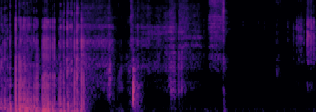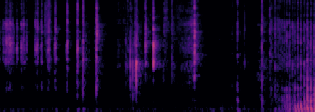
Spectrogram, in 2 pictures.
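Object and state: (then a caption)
Paper photo book pages. Long nails and fingertips turn and squeeze the pages of an open hardcover paper photo book. A full, low rustle of a page turning at the start gives way to quiet stretches broken by crisp, bright crinkles, scratches and sharp paper snaps. Another deeper page rustle swells at the end.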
